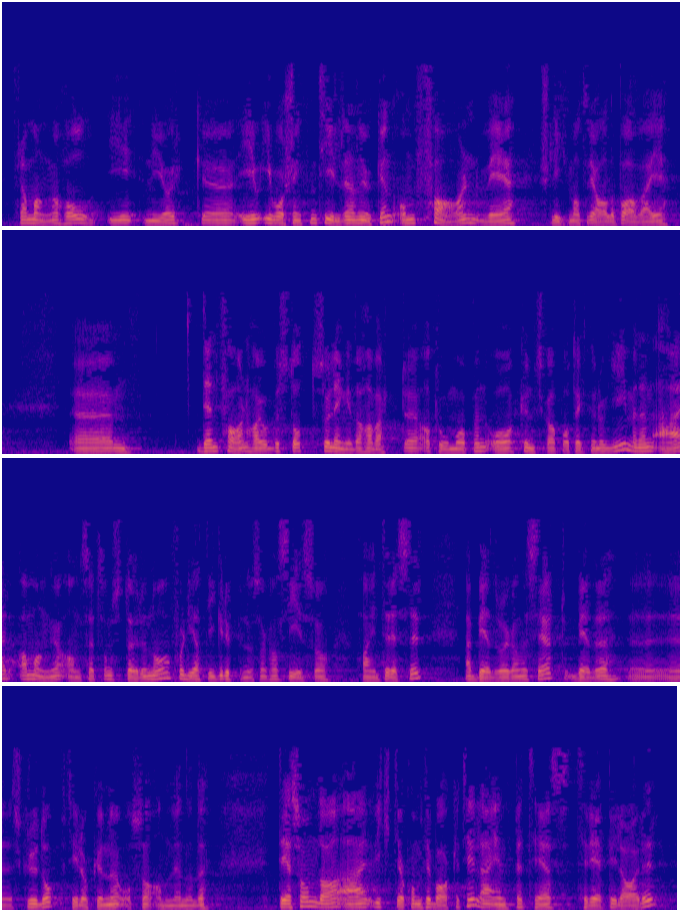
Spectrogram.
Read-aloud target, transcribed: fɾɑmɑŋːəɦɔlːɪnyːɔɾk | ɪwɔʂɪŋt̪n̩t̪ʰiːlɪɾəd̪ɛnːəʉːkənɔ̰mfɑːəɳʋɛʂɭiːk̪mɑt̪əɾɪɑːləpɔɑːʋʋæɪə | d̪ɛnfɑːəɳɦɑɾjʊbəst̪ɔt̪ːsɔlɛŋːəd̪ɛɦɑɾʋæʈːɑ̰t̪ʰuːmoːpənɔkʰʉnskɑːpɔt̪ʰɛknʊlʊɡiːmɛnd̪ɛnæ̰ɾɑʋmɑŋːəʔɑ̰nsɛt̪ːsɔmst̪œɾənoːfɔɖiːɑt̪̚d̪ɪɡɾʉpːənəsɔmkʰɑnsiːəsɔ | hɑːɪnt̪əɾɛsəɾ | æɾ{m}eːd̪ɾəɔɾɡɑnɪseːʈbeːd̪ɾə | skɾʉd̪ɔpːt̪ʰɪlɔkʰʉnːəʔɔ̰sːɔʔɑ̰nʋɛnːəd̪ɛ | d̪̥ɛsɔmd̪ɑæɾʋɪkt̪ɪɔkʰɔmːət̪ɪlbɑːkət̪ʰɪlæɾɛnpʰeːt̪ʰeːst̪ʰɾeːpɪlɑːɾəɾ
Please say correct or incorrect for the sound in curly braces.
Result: incorrect: b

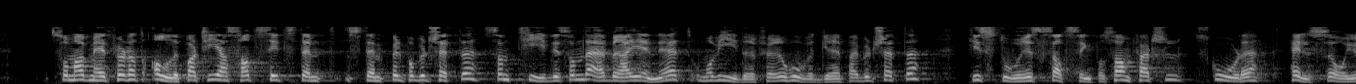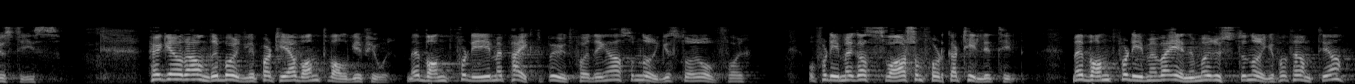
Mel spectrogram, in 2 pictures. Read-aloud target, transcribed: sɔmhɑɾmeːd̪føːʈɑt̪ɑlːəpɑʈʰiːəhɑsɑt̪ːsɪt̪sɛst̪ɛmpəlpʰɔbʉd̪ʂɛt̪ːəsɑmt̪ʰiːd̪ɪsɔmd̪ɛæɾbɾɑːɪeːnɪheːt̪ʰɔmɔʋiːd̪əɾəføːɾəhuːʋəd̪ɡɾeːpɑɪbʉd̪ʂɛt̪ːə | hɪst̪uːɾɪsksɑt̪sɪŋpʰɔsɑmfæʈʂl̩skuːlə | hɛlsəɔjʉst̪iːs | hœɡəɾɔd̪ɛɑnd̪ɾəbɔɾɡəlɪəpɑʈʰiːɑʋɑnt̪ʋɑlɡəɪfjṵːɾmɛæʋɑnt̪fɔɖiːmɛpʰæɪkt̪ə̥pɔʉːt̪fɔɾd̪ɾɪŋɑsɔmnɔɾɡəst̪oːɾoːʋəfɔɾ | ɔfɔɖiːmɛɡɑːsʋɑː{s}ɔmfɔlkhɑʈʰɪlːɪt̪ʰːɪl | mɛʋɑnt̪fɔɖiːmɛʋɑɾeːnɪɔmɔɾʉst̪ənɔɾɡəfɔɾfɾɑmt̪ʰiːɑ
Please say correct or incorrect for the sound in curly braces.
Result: incorrect: ʂ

